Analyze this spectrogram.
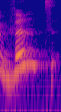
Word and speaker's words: event: If It's Paper okay event you can say you can hear event over e here e is weak syllable so you have to put the stress on the second sample and these are the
